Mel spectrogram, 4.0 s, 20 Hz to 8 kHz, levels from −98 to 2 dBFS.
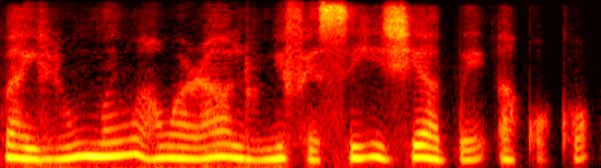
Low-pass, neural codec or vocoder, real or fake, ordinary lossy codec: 7.2 kHz; codec, 16 kHz, 0.3 kbps, FocalCodec; fake; Opus, 16 kbps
